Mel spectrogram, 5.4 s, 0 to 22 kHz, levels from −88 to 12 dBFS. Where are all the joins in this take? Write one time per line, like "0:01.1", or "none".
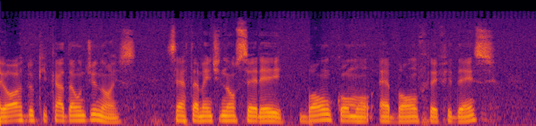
0:01.6
0:02.9

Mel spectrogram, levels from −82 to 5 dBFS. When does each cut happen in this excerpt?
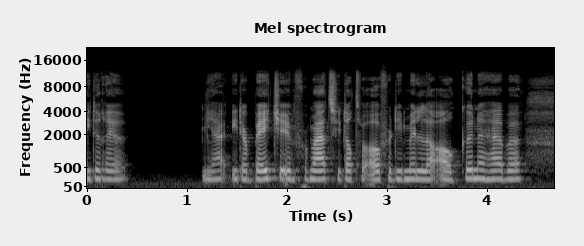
none

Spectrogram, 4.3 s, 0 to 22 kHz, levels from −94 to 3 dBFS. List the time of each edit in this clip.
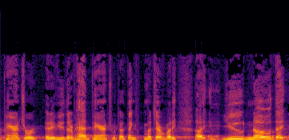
0:02.2
0:03.3

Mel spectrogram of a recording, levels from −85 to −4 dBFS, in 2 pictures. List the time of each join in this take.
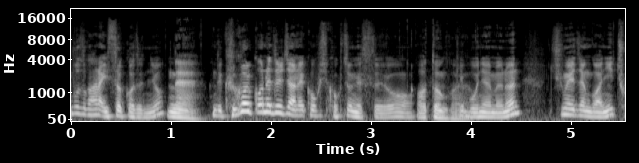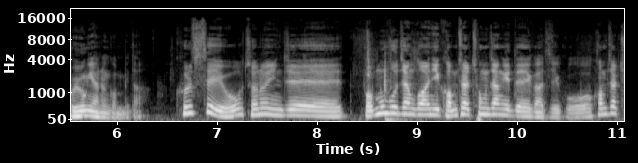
0:06.4
0:08.3

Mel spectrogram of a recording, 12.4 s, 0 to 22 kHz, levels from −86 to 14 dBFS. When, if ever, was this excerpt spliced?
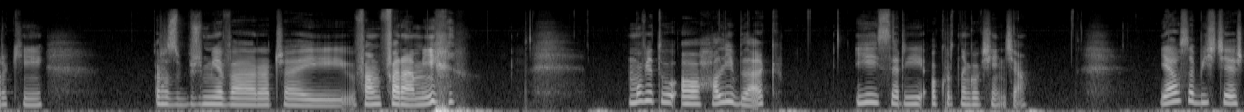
none

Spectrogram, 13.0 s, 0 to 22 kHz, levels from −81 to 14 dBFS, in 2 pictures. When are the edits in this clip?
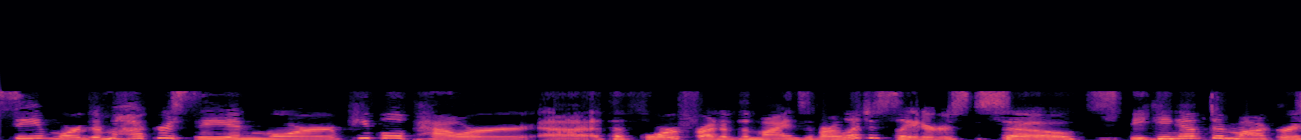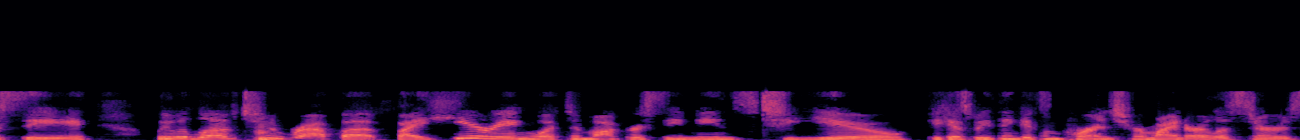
0:11.7

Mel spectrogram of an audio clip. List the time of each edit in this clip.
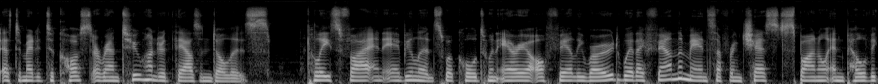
0:03.0

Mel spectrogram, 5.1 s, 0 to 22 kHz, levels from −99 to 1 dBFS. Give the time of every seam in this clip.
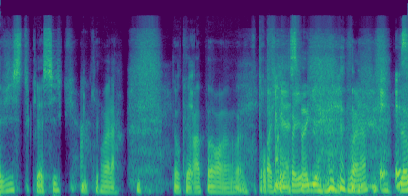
0:01.0
0:03.3

